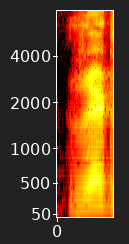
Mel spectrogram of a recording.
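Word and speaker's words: read: The mother will have रेड the Ramayan. रीड की third form रेड पढ़ी जाती है, स्पेलिंग वही होती है.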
